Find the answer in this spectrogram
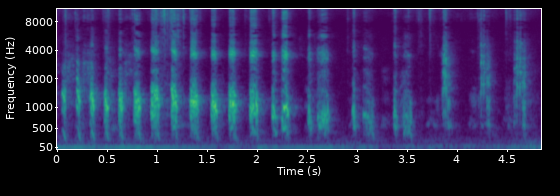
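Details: Chukar partridge giving a rapid series of harsh clucking notes, about two and a half per second, steady and loud at first, then trailing off into softer, more scattered chucks.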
